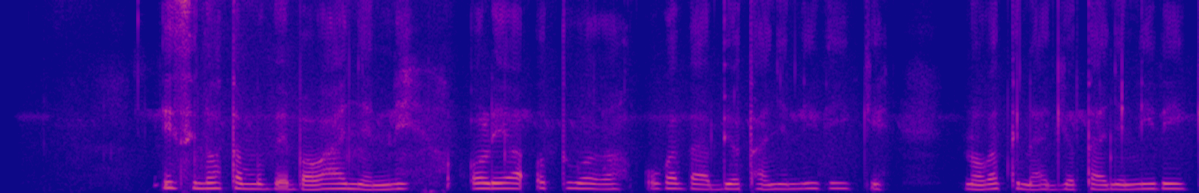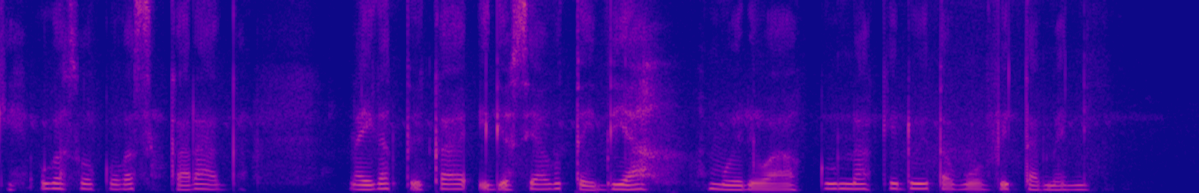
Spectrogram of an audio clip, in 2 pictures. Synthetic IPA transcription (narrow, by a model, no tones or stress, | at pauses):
isinɔtamoðɛ̰bawaɲɛneoɾeaʔotuaɣaoɣaðaːðiɔtaɲɛniɾeiɡe | nɔɣatinaɣiɔtaɲɛniːɾeiɡeoɣasɔkoɣasi̥kaɾaɡa | naiɣatwḛkaḭðjɔsjaɣotaiðiamweɾewa̰kunakeːndoetaɣwɔvitamɛni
